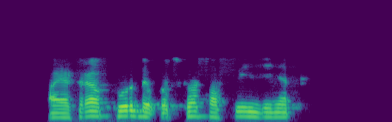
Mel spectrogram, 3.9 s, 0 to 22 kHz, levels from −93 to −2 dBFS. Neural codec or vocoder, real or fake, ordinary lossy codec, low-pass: codec, 16 kHz, 4 kbps, X-Codec, HuBERT features, trained on general audio; fake; AAC, 32 kbps; 3.6 kHz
